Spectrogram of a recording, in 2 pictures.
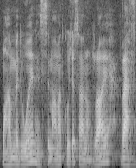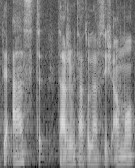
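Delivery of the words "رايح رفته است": ordinary talk, nothing marked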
